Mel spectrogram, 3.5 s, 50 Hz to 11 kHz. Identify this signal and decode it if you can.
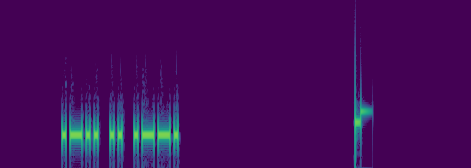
Morse code, heard as a keyed tone, about 40 wpm, 700 Hz. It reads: LIP
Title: Three Letter Words - 40wpm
